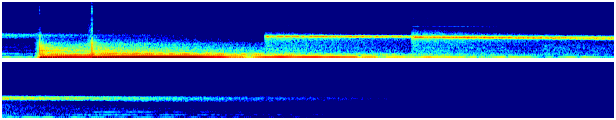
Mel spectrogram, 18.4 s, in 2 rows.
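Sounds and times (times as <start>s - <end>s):
level ambience: 0.0s - 10.2s.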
